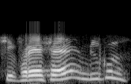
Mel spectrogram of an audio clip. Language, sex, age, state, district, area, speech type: Urdu, male, 45-60, Uttar Pradesh, Muzaffarnagar, rural, conversation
